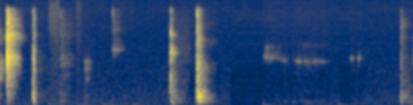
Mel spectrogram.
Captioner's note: clapping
